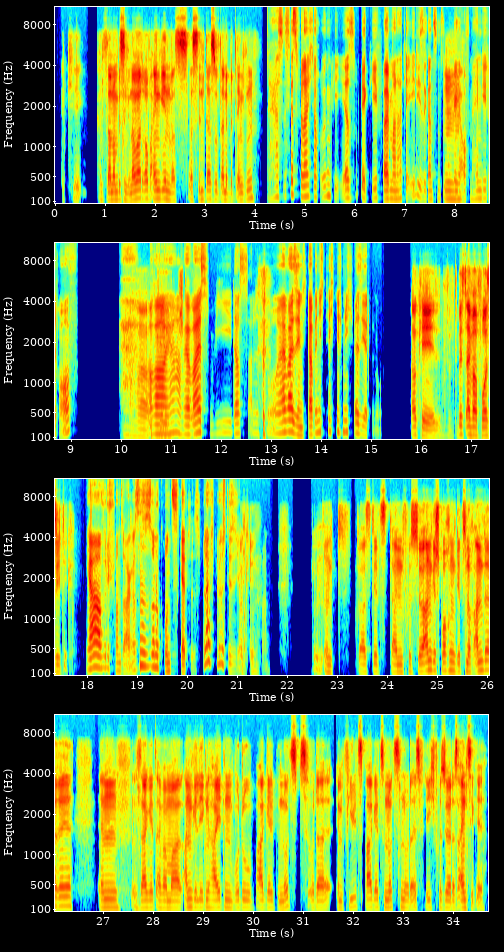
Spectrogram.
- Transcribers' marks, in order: chuckle
- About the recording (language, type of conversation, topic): German, podcast, Wie findest du bargeldloses Bezahlen im Alltag?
